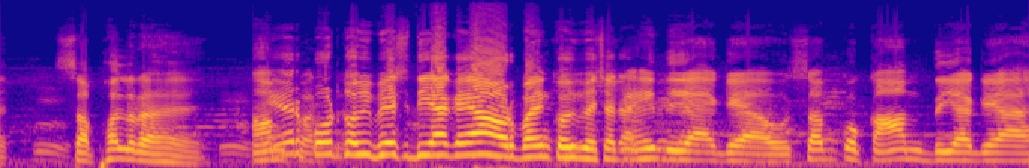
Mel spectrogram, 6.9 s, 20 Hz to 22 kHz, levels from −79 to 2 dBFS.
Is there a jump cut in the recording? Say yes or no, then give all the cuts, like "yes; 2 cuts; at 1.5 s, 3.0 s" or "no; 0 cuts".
yes; 1 cut; at 1.6 s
